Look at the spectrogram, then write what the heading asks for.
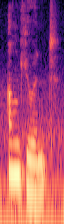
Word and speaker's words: unguent: Unguent.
